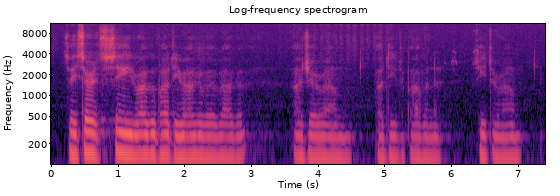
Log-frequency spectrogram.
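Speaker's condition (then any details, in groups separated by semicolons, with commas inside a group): Parkinson's; tremor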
